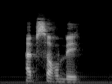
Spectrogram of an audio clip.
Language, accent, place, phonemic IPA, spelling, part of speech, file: French, France, Lyon, /ap.sɔʁ.be/, absorbées, verb, LL-Q150 (fra)-absorbées.wav
- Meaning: feminine plural of absorbé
